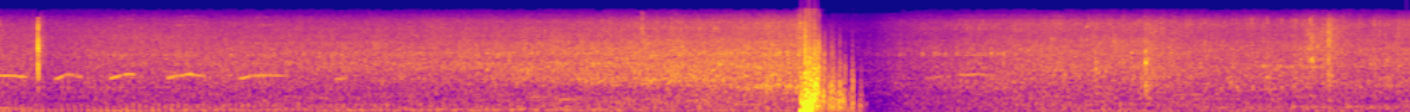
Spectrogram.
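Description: Steady outdoor background hiss with a run of short, high, arched squeaks, about three a second, in the first two seconds. About four seconds in comes a single loud, brief rush of noise that cuts off suddenly.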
